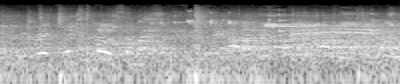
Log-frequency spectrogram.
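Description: Reverberant sports-hall din of a volleyball game: sharp smacks and bounces of volleyballs, the clearest about two seconds in, over a constant hubbub of players' and spectators' voices.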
